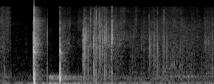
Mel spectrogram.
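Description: Blocks of fresh and reformed gym chalk being crushed in bare hands. A sharp crack comes about a third of a second in and another just after. A quick run of crumbly crunches follows, then quieter powdery rustling.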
